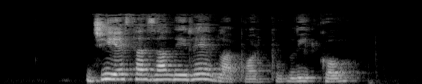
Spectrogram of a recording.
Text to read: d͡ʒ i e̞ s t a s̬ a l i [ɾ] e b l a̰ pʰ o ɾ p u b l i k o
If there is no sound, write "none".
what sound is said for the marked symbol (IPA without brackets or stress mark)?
ɾ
